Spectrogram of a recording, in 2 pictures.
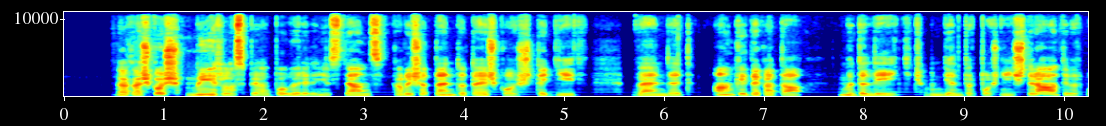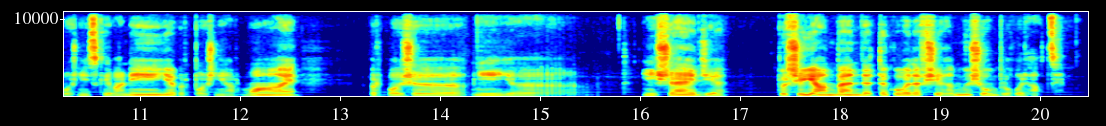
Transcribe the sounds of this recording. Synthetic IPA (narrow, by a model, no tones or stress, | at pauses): ŋɡakaʃkɔʃmiɾlaspiapɔvɛɾit̪ɛɲəst̪ant͡skariʃat̪ɛnd̪ɔt̪ɛʃkɔʃt̪ɛɟiθ | vɛnd̪ɛt̪ | aŋkit̪ɛkat̪a | mət̪̬əlict͡ʃəmənd̪jɛnpəɾpɔʃɲəʃt̪ɾat̪ipəɾpɔʃɲəsklivanijɛpəɾpɔʃɲəaɾmaj | pəɾpɔʃɲə | ɲəʃɛɟjɛ | pəɾt͡ʃəjanvɛnd̪ɛt̪ːəkuvɛt̪ɛfʃiɦɛt̪məʃumplukuɾat͡si̥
